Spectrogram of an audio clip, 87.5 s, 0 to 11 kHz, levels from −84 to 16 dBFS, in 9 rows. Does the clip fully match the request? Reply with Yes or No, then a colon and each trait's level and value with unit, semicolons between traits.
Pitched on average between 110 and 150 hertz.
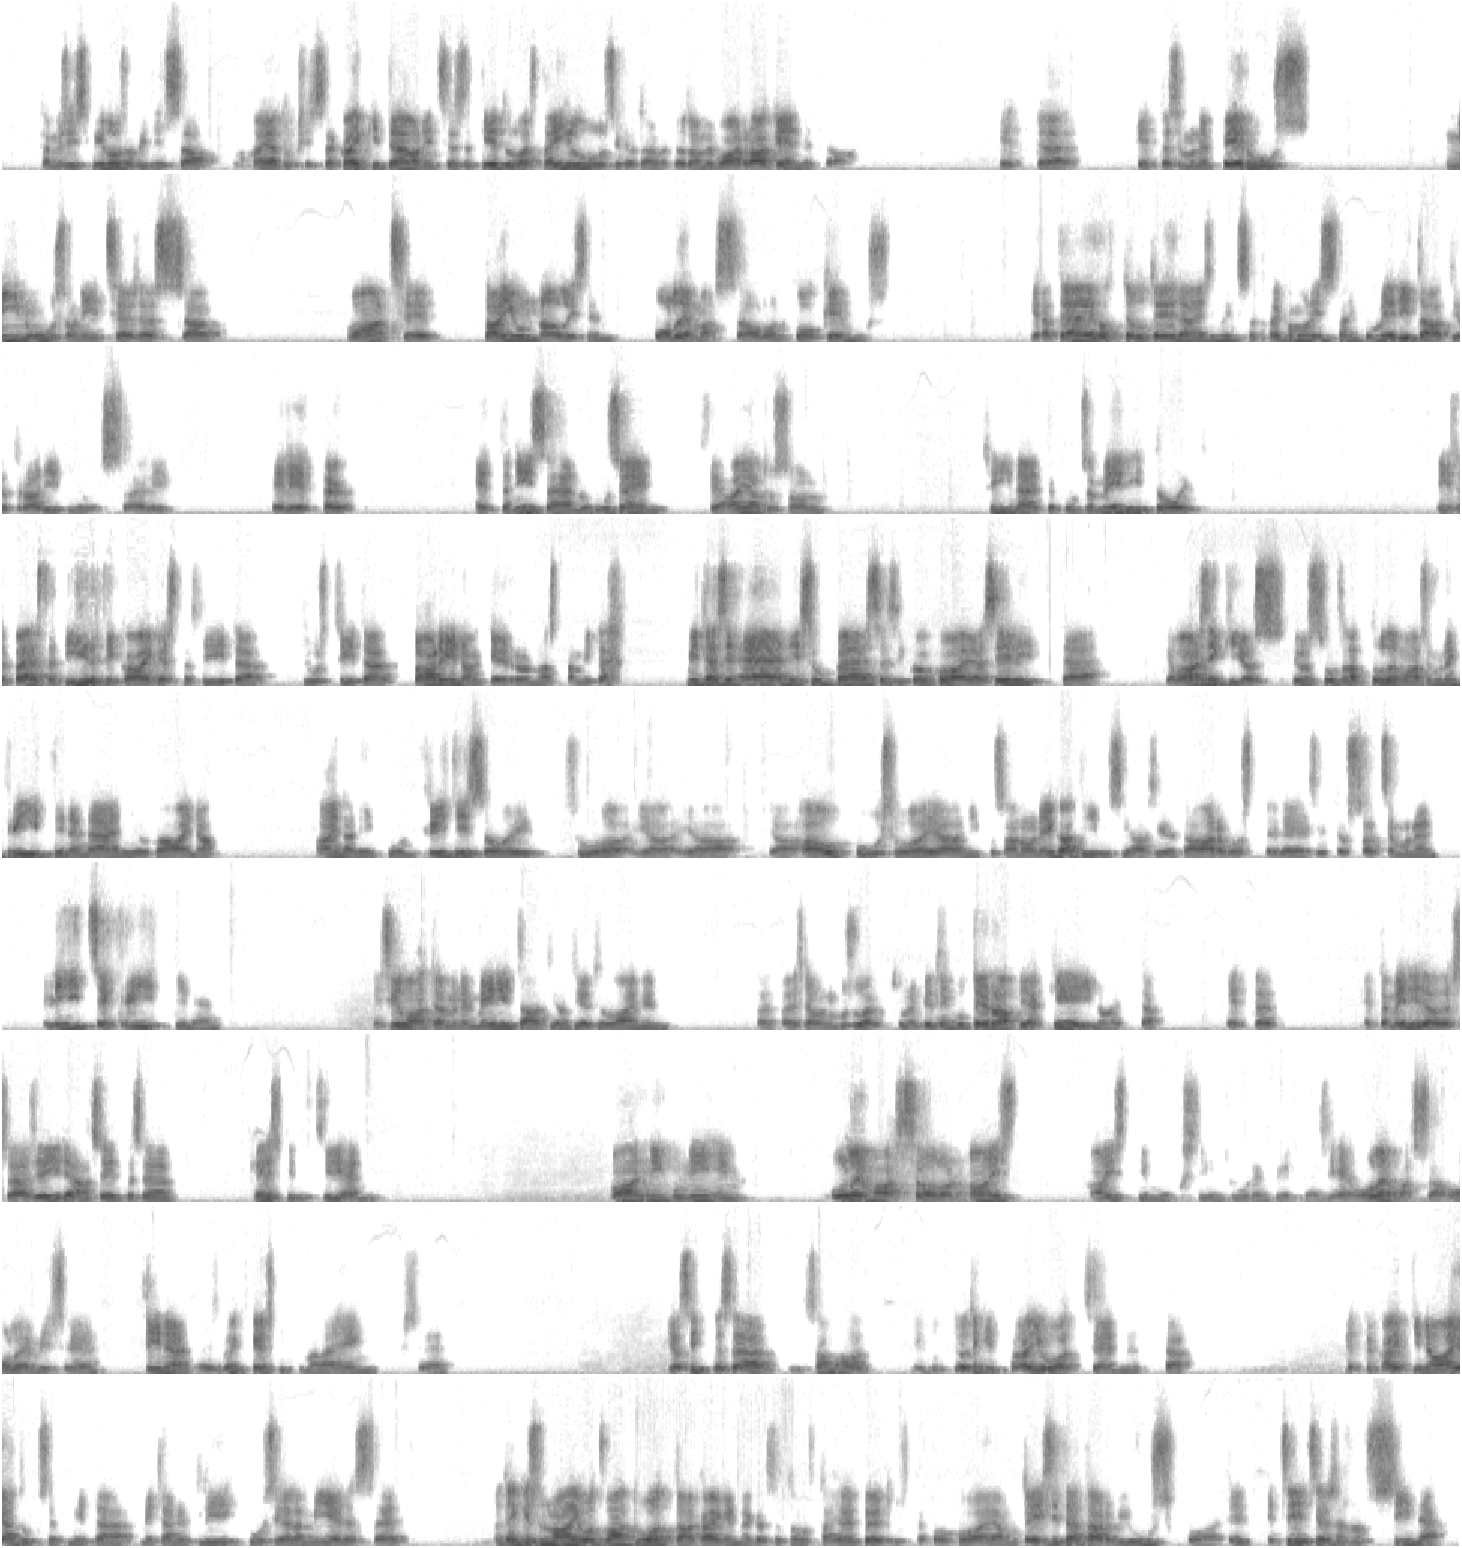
Yes: low, 135 Hz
